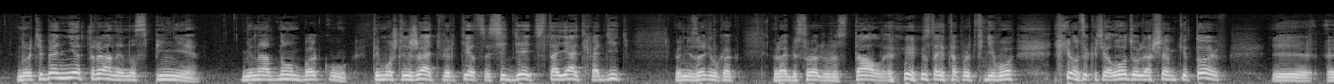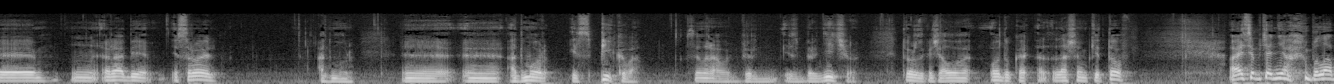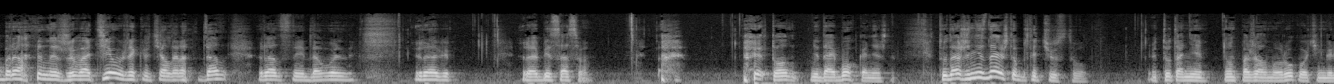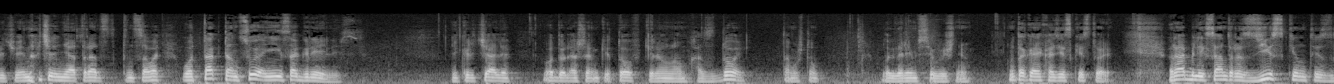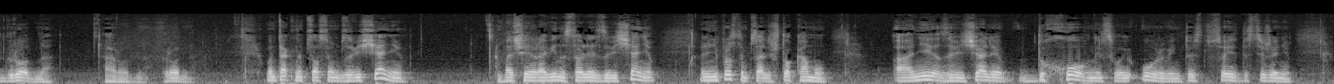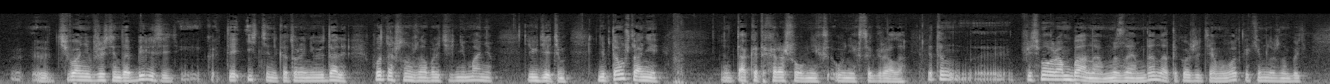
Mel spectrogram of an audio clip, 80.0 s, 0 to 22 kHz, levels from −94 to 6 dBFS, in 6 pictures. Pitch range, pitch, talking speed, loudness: 100-140 Hz, 115 Hz, 150 wpm, -17 LUFS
